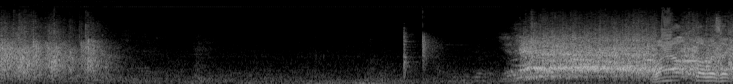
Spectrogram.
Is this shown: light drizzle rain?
no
